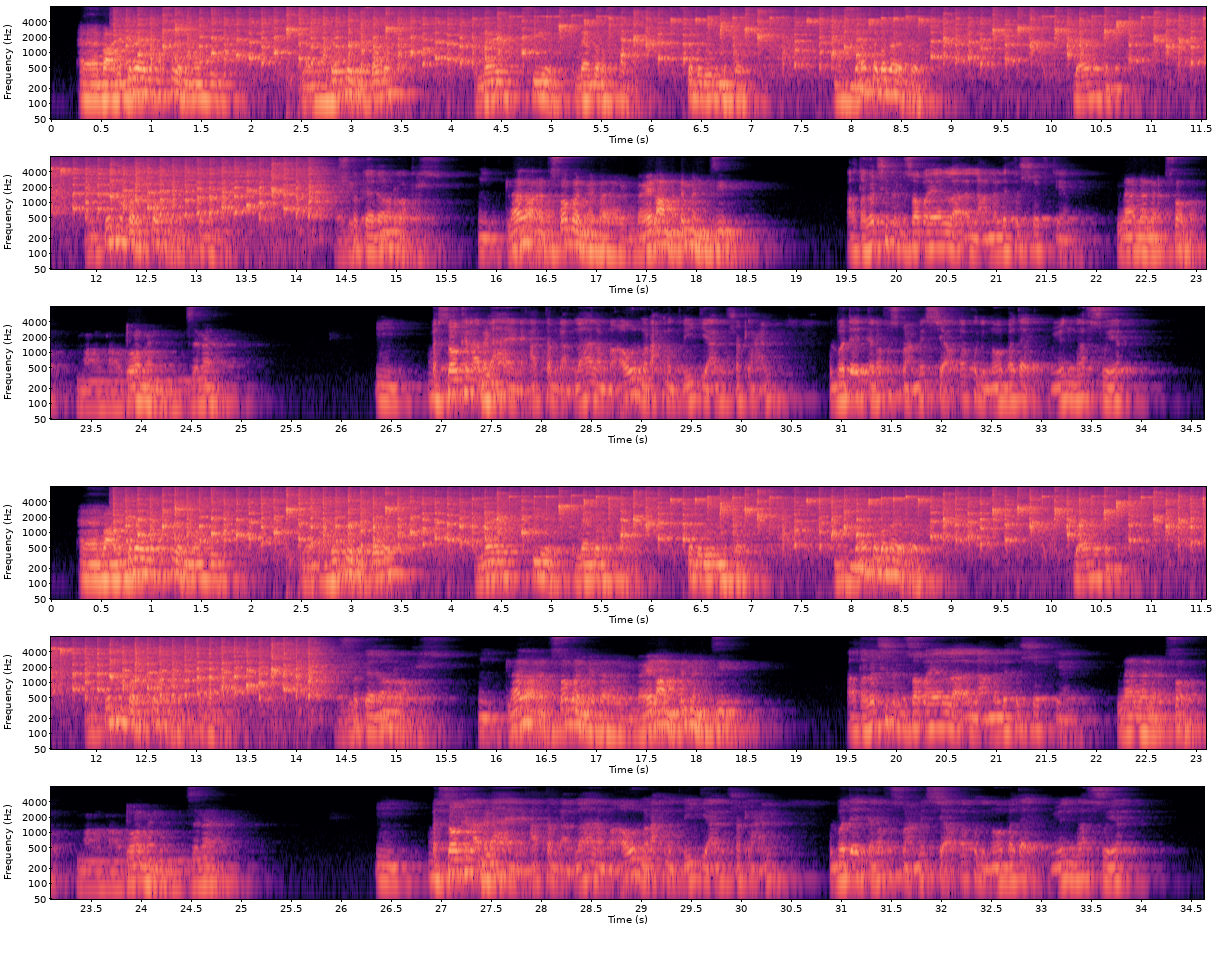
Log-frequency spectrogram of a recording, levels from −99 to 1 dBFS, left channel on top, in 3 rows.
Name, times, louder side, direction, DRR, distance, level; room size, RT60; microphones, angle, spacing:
voice 1, 0.3-1.7 2.5-3.4 4.2-5.9 6.4-7.2 7.8-8.7 11.9-13.3 14.4-15.1 16.1-18.4 22.2-23.0 23.4-24.8 27.4-27.5, left 1 dB, 85° left, -6 dB, 1.8 m, -25 dB
sound 1, 0.6-14.2, right 1 dB, 25° right, 3.3 m, -23 dB
voice 2, 10.2-10.7 14.4-15.4 15.8-16.0 19.5-21.8 26.3-26.6 26.9-30.4 30.9-33.8, left 1 dB, 60° left, 2 dB, 1.8 m, -30 dB
12.5 x 6.7 x 6.5 m, 0.84 s
head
